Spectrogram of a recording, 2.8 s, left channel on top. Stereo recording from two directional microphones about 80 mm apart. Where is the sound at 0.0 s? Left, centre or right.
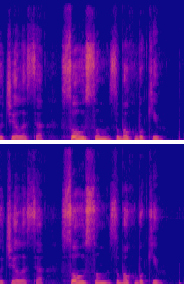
Left.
